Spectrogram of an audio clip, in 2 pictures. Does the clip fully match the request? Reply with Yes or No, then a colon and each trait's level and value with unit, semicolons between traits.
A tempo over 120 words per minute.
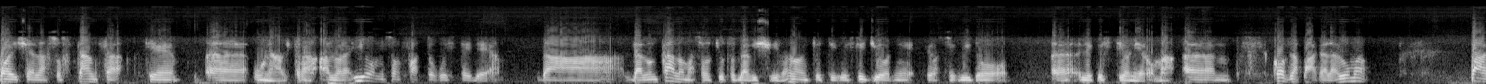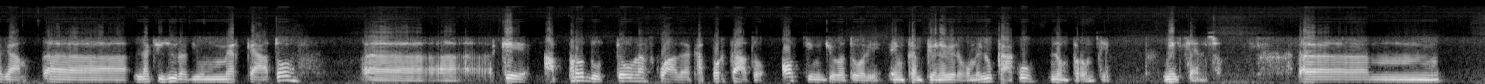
Yes: average, 140 wpm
